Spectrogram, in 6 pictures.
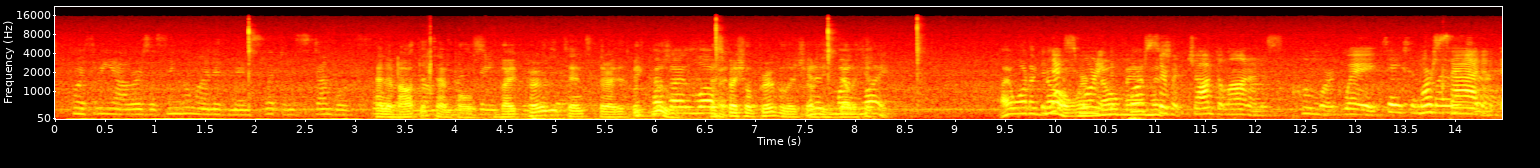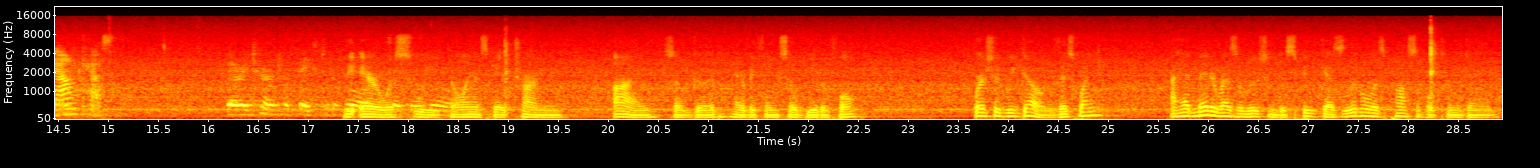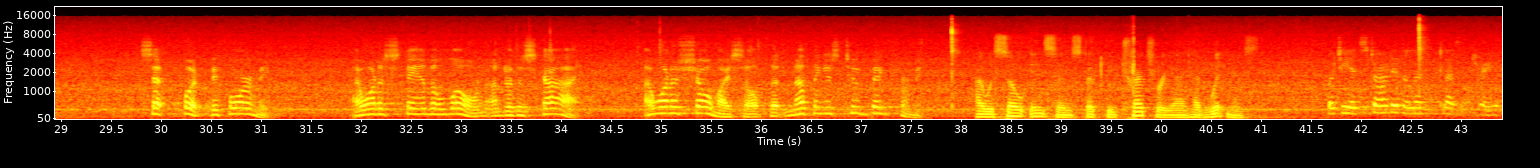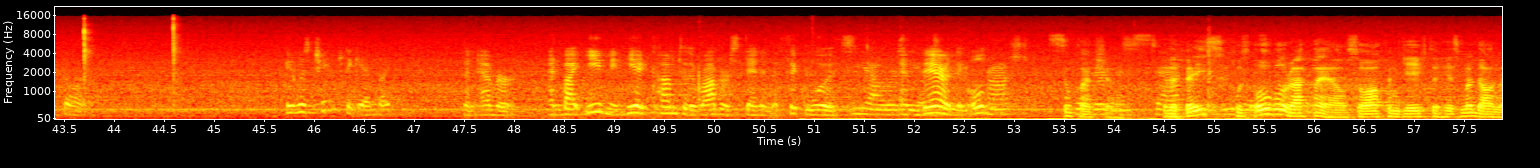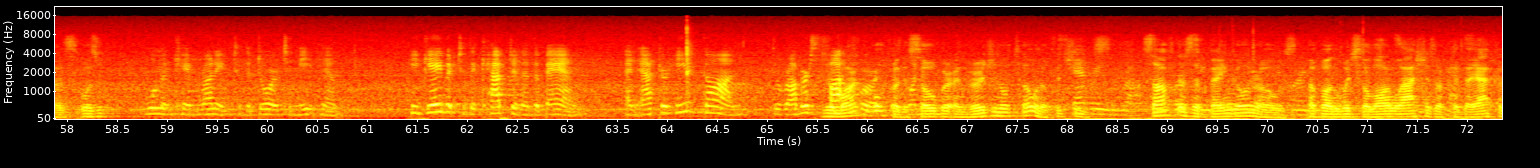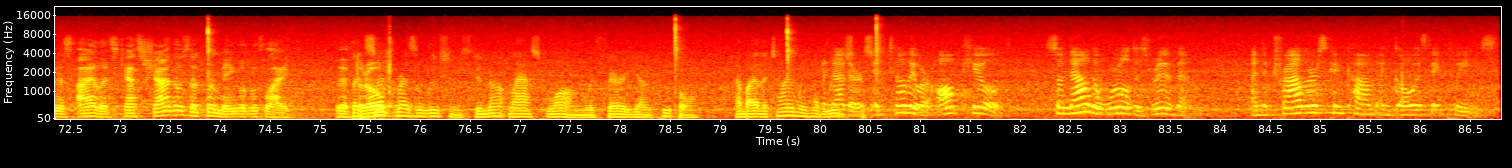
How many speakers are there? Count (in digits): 6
